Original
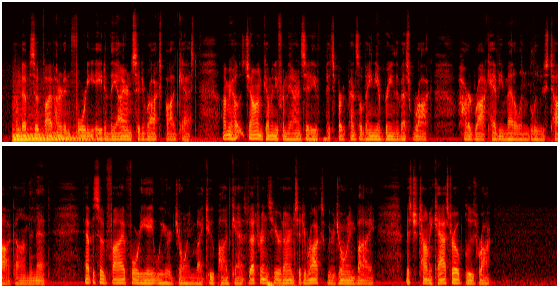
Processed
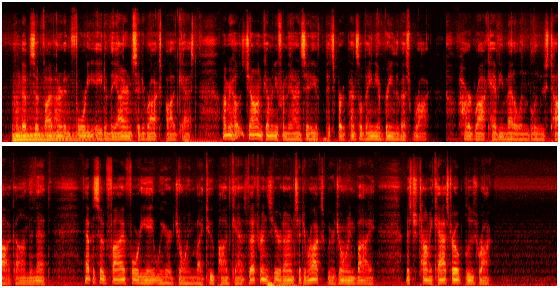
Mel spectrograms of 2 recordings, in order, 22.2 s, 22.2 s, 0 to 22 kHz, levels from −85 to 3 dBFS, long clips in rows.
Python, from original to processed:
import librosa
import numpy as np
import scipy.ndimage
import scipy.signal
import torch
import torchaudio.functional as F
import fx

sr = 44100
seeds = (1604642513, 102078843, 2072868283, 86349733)

y = fx.edit(x, sr, fx.fade_out_span(start_s=7.97, length_s=0.91), tone=tone)
y = fx.high_shelf_res(y, sr, hz=4700.0, db=13.5, q=3.0)
y = y + 0.71 * np.pad(y, (int(4.5 * sr / 1000.0), 0))[:len(y)]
